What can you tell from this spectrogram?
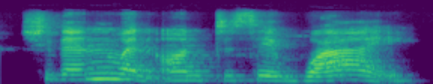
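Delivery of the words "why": mock, loud, snippy "why" loaded with attitude. Retelling a staff member's reply: imitating an attitude-filled "why". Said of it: "with quite an attitude".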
